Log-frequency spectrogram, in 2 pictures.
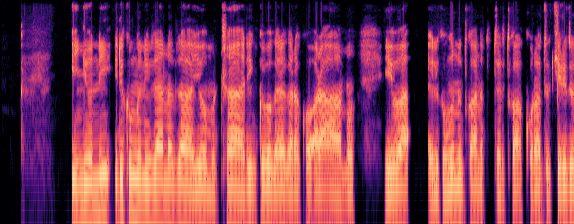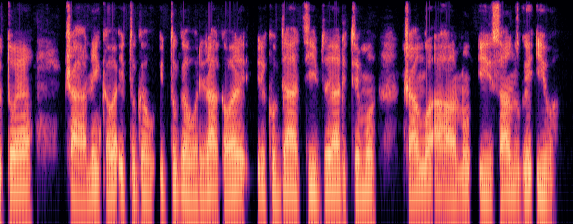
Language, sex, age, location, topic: Kinyarwanda, male, 25-35, Gakenke, agriculture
